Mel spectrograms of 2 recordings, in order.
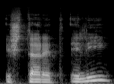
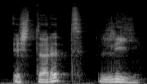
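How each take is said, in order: First: The vowel before 'l' is kept. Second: The vowel before 'l' is dropped. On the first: "would become" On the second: "would become"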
